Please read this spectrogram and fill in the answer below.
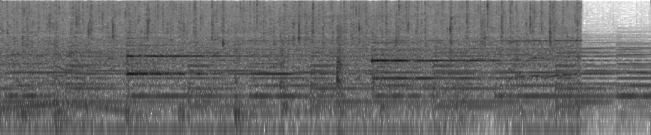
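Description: Small garden fountain splashing into a pond, a steady patter of falling water that cuts off suddenly near the end, heard under background music of long held notes.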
